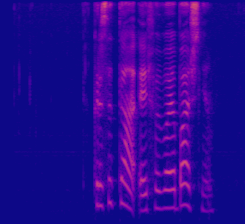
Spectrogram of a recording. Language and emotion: Russian, positive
